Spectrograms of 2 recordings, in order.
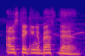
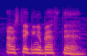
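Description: No difference in how they are said.

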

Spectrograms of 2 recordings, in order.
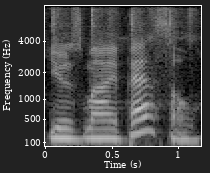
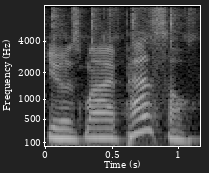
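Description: Both takes have the same delivery.

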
